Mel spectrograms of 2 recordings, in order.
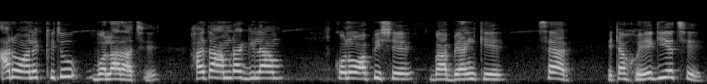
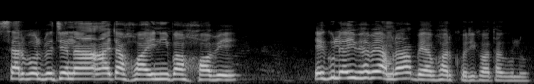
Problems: none marked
